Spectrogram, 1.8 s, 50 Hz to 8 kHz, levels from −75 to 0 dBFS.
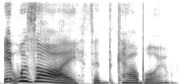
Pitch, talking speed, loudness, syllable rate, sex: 225 Hz, 200 wpm, -16 LUFS, 4.6 syllables/s, female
